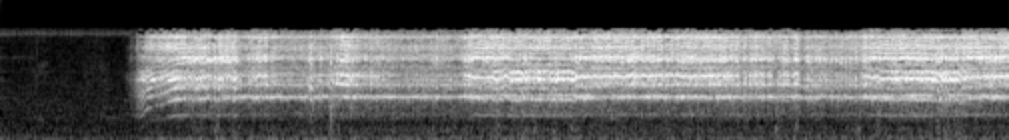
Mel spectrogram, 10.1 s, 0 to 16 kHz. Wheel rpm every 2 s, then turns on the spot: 60, 150, 150, 150, 150.
none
